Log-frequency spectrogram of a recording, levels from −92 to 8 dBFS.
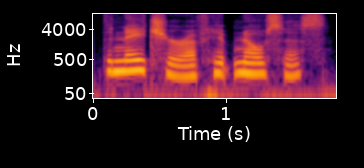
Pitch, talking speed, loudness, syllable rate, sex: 205 Hz, 130 wpm, -17 LUFS, 5.0 syllables/s, female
